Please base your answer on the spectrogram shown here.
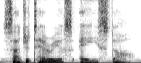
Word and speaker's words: Sagittarius A*: Sagittarius a asterisk, pronounced Sagittarius a star.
